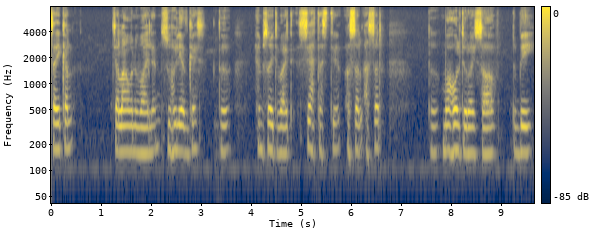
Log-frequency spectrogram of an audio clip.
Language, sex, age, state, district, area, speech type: Kashmiri, male, 18-30, Jammu and Kashmir, Kupwara, rural, spontaneous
